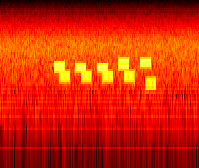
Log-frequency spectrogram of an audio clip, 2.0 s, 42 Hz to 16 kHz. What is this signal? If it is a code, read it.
Multi-frequency trunk signalling (R2, with the far end's replies), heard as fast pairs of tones, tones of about 110 ms. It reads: 21189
